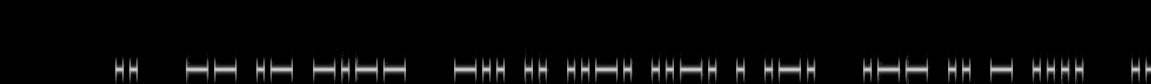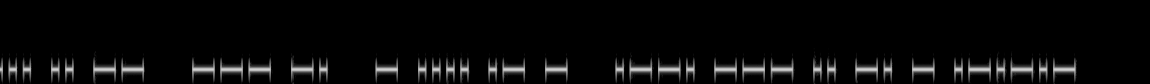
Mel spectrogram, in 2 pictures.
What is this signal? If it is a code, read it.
Morse code, heard as a keyed tone, about 17 wpm, 700 Hz. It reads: I MAY DIFFER WITH HIM ON THAT POINT.
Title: Sentences from Top 1000 Words - Review Part 1 - 17wpm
